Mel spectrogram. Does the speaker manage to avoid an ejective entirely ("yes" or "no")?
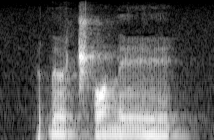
no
